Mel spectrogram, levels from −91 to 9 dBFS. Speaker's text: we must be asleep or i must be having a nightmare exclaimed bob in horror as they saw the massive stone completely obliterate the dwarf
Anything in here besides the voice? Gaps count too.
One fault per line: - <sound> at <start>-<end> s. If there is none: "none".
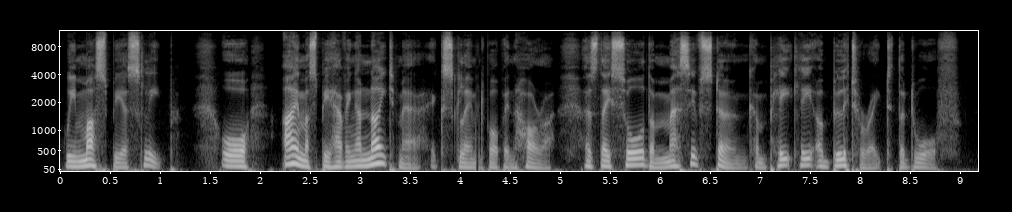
- dropout at 4.2-4.2 s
